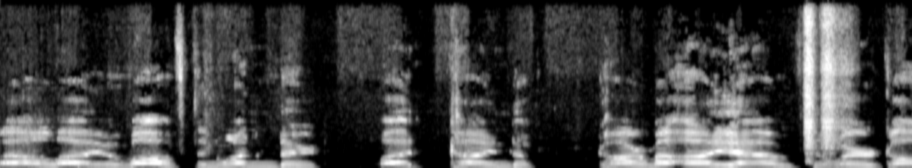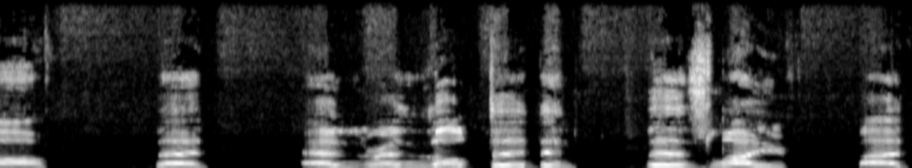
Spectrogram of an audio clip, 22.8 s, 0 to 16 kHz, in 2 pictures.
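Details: 46-year-old man with Parkinson's disease diagnosed at age 35, which he calls the most aggressive form; he has a deep brain stimulator implanted 2 years after diagnosis and mobility struggles; Parkinson's disease speech (hypokinetic dysarthria).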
